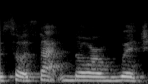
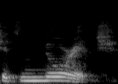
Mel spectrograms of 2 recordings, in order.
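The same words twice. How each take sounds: First: "Norwich" said as NOR-witch, the W sounded; "Norwich" with a pronounced W and a hard tch ending. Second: "Norwich" said NOR-ij, no W, slowly; slow British "Norwich" said as NOR-ij; English pronunciation. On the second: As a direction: drop the W in "Norwich" and end it soft like "idge". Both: Shown as a demonstration. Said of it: "they don't pronounce the W".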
